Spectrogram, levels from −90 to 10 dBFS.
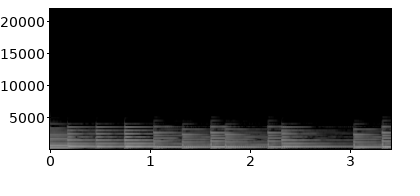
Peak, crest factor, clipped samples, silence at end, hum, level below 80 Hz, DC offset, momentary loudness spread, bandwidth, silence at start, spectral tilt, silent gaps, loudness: -24 dBFS; 14 dB; under 0.1%; 0 s; none; -72 dBFS; under 0.1%; 7 LU; 4.8 kHz; 0 s; -1.5 dB/octave; none; -38 LUFS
